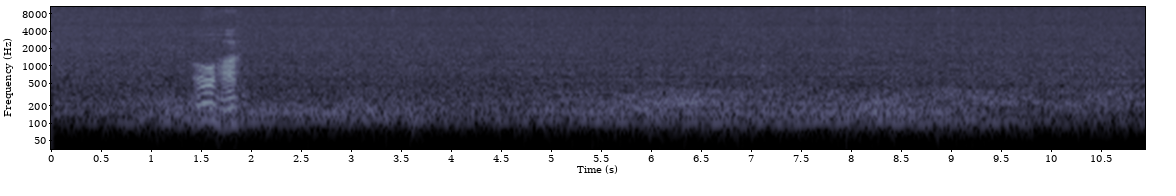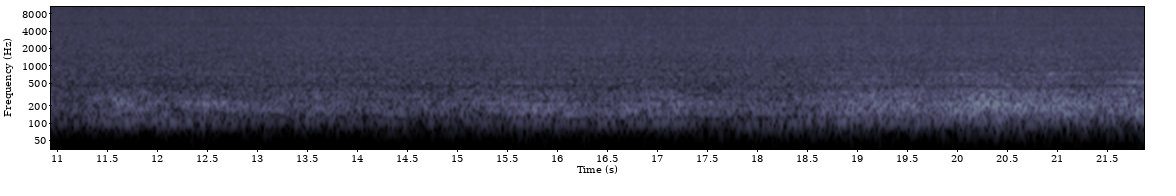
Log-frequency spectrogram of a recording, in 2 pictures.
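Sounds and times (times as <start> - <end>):
heavy rain: 0.0 - 21.8
speech: 1.4 - 2.0.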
